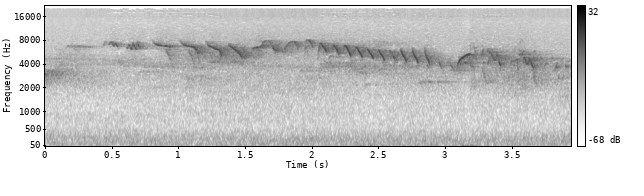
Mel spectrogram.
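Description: A soft, high-pitched European robin sings continuously in the background, a thin, rippling series of quick notes drifting up and down over faint ambient noise, with no voices present.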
